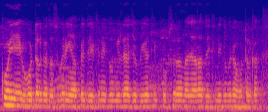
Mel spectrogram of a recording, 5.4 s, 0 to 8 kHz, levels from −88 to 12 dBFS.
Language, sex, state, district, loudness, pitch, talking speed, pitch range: Hindi, male, Chhattisgarh, Kabirdham, -18 LUFS, 155 Hz, 255 wpm, 155-160 Hz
